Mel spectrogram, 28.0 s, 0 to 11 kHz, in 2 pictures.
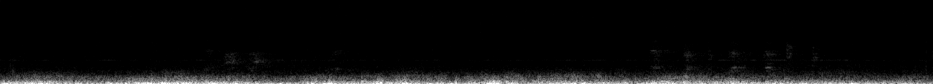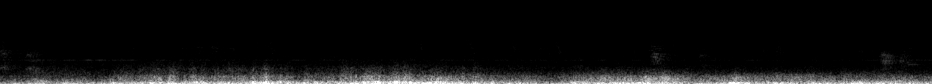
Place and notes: Chapel Fields, Helperthorpe, Malton, UK - moving away thunderstorm ...
moving away thunderstorm ... xlr SASS on tripod to Zoom F6 ... dogs ... ducks ... voices in the background ...
26 June 2020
